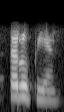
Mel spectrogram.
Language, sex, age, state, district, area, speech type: Urdu, female, 18-30, Bihar, Gaya, rural, conversation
